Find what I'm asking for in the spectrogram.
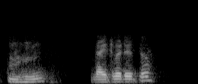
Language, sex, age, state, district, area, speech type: Telugu, male, 30-45, Telangana, Karimnagar, rural, conversation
